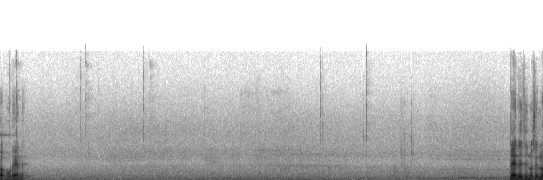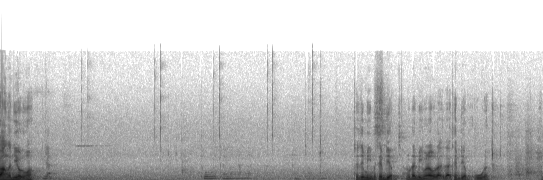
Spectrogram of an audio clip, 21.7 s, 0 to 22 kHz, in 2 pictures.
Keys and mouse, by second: 0.5 click, 4.0 click, 5.6 ctrl+z, 10.1 click, 11.6 click, 12.7 shift+click, 13.8 shift+click, 14.6 shift+click, 16.9 a, 18.3 u, 19.6 click.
